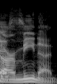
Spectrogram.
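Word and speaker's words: Tsarmina: Sarmina. Did you say it right? Sarmina, but Okay. it's spelled like the Tsar of Russia, Tsar.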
